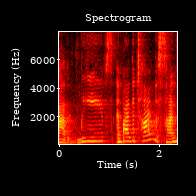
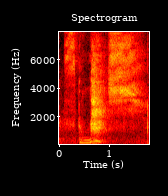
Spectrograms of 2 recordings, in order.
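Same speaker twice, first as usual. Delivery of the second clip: whispered splash. A narrator's reading. Sound effect.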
